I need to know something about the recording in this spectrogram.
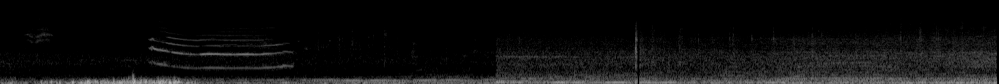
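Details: Hungry street cat meowing loudly: one drawn-out, falling meow with strong harmonics in the opening seconds, followed by low rumbling traffic-like noise for the rest.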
